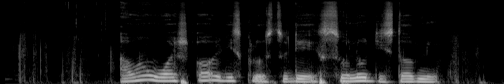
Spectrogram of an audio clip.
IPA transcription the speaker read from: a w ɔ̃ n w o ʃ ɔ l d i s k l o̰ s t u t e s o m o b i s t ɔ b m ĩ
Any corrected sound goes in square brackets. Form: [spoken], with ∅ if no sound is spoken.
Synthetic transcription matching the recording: a w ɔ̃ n w [ɔ] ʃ ɔ l d i s k l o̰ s t u [d] e s o [n] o [d] i s t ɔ b m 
